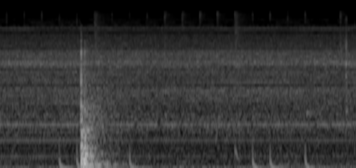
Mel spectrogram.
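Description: A single short knock about half a second in, then low steady background noise.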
